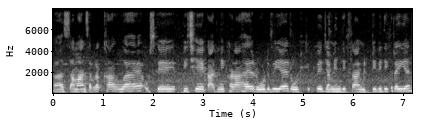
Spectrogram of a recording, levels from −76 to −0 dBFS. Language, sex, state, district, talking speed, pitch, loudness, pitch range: Hindi, female, Bihar, Vaishali, 240 wpm, 205 Hz, -12 LUFS, 195-210 Hz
